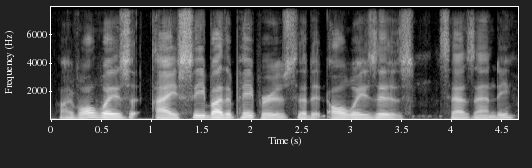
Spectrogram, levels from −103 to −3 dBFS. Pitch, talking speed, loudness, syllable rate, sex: 120 Hz, 155 wpm, -19 LUFS, 4.5 syllables/s, male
